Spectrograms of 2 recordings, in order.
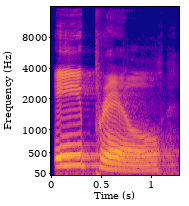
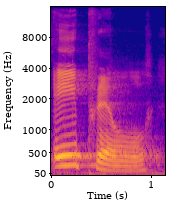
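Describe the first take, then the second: The two takes are said the same way.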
